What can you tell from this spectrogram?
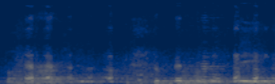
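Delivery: laughing through the words; amused, laughter bubbling into speech. Real, not acted. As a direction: break up laughing mid-phrase. Amused aside before testifying.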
